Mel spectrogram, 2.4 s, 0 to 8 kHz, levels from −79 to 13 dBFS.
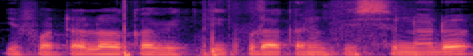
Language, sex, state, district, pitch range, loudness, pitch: Telugu, male, Andhra Pradesh, Sri Satya Sai, 115-125 Hz, -15 LUFS, 120 Hz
